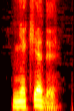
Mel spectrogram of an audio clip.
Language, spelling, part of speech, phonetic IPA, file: Polish, niekiedy, adverb, [ɲɛ̇ˈcɛdɨ], Pl-niekiedy.ogg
